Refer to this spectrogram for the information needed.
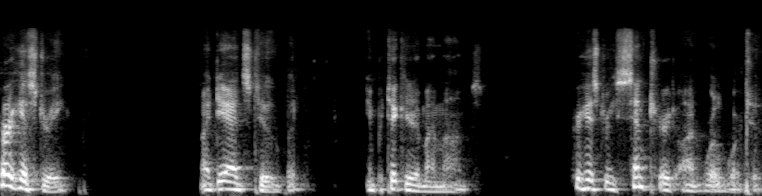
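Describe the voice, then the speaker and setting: Somewhat breathy, a man with an American accent speaks at a moderate pace and medium pitch with lively intonation and long, frequent pauses. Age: 70s. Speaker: historian and professor. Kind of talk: interview. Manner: halting.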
